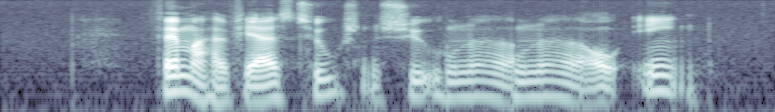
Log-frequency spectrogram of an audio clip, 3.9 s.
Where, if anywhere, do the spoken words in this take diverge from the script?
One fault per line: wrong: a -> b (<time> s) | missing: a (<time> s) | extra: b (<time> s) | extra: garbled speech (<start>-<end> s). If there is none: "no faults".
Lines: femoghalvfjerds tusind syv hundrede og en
extra: hundrede (2.5 s)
